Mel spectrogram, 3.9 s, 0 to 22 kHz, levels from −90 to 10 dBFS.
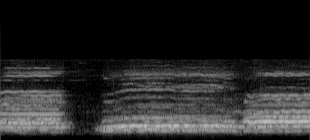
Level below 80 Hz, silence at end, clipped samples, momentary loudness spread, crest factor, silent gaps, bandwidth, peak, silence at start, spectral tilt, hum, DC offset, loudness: under -90 dBFS; 0 s; under 0.1%; 8 LU; 14 dB; none; 3.9 kHz; -12 dBFS; 0 s; -1.5 dB/octave; none; under 0.1%; -26 LUFS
